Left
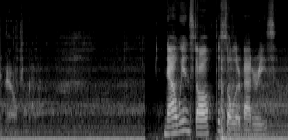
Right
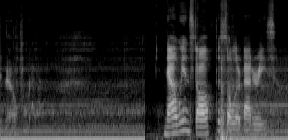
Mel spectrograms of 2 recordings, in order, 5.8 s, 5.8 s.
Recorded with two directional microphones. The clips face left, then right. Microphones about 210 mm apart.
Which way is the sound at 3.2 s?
5° right (ahead or behind).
